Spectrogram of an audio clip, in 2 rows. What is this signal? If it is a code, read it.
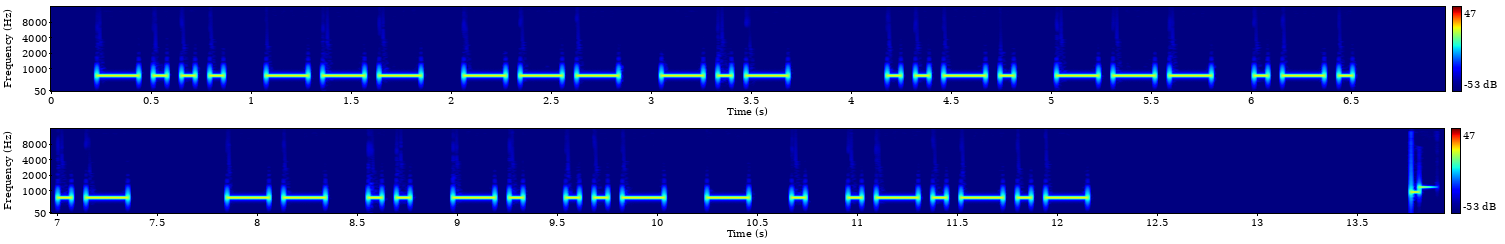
Morse code, heard as a keyed tone, about 17 wpm, 700 Hz. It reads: BOOK FOR A MINUTE.
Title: Sentences from Top 1000 Words - Review Part 2 - 17wpm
